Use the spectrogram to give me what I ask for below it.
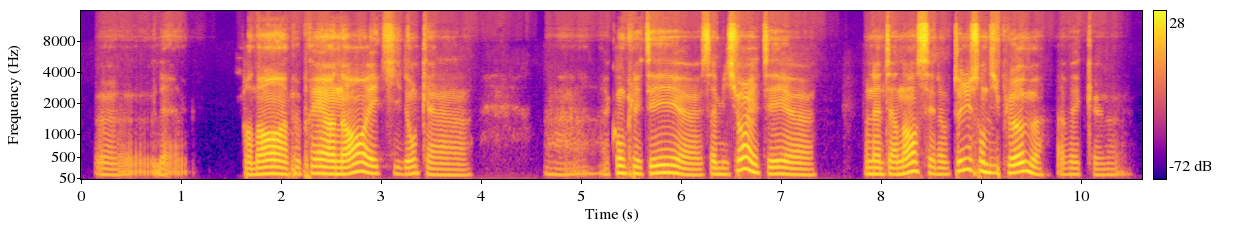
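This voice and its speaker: With a dry, close sound and no echo, a fairly high-pitched man speaks with ordinary pitch variation and long, frequent pauses. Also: fairly slow pace. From France, Toulouse. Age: 30s. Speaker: online workshop facilitator. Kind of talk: online workshop presentation. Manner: halting, many hesitations.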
